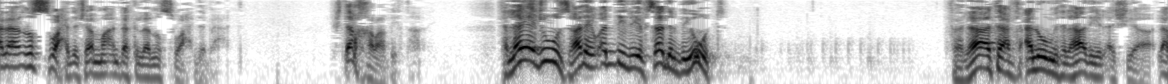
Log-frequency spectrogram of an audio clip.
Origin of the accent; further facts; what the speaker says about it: Saudi Arabia; وهذا حصل عندنا في السعودية، هذا شر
